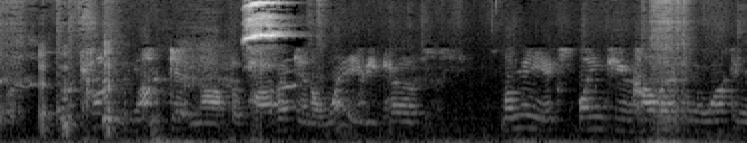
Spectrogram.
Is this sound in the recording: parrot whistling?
yes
